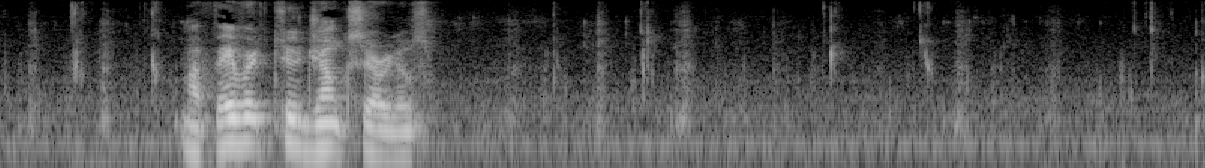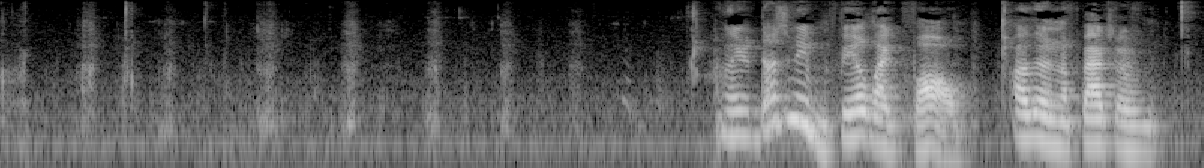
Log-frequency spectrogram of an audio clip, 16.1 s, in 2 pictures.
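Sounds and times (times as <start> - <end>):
soft cereal crunches: 2.8 - 12.0.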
